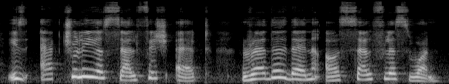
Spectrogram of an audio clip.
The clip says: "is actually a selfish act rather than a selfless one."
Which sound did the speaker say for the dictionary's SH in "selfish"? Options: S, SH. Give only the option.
SH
